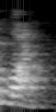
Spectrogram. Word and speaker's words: what: अगला एग्जाम्पल है आपका WHAT, ठीक है, इसमें भी डब्ल्यू के जस्ट बाद एच आ रहा है, इसे बोलेंगे वाट।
